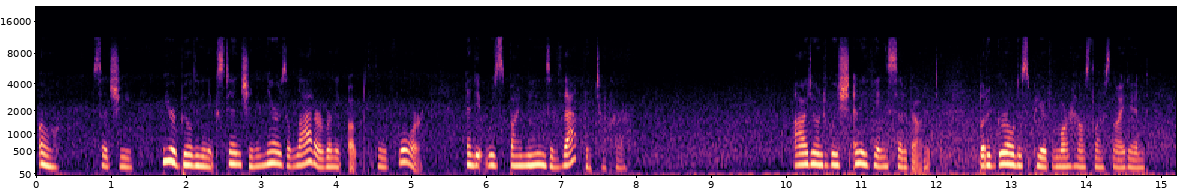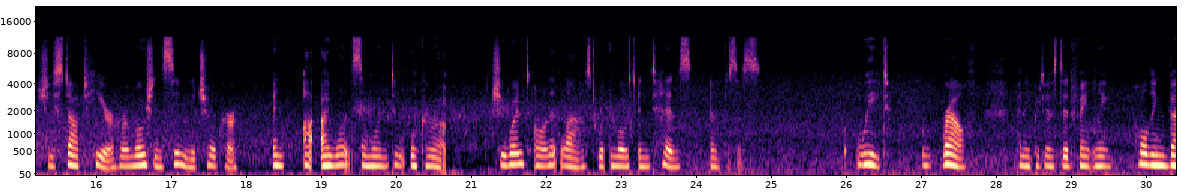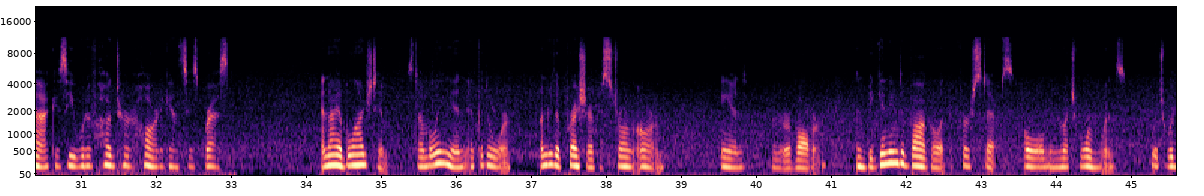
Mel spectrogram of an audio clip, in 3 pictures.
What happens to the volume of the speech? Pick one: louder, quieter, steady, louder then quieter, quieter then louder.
steady.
